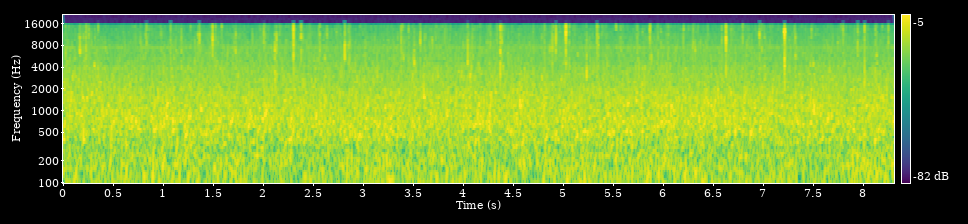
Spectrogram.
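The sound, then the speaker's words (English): A campfire on a riverbank in the woods crackles with scattered sharp pops over the steady rush of a flowing river, with no voices. “He pulls it out and stands beside a campfire.”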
